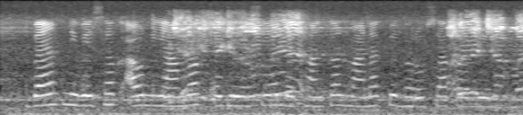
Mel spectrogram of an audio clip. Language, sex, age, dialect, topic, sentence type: Bhojpuri, female, 18-24, Western, banking, statement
